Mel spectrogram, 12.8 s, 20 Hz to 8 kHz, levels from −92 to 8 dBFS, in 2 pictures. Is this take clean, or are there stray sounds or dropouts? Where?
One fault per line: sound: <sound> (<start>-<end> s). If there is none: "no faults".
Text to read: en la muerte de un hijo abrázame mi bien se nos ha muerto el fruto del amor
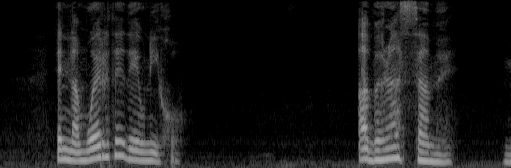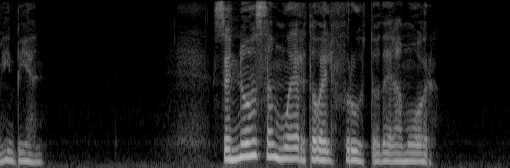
no faults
